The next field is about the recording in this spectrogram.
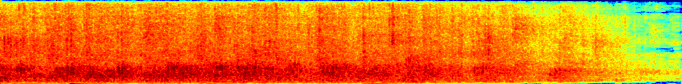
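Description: Audience applause at a church sermon swells into a dense, steady wash of clapping, holds at full strength, then thins and fades away at the end.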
